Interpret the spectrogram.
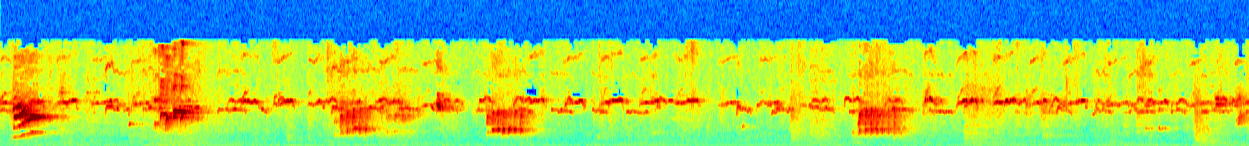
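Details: European goldfinch chicks in an aviary being fed by their eumo-mutation mother during natural rearing: rough, hissing chirp bursts repeat about once a second, some louder than others, over a low steady hum.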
